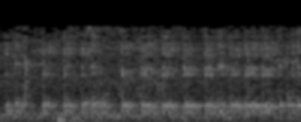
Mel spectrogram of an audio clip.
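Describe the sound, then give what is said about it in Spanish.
A koala's bellowing call: a loud, deep rasping drone that rumbles steadily with a faint pulsing texture throughout, with no talking over it. “¡A ti suena un koala.”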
